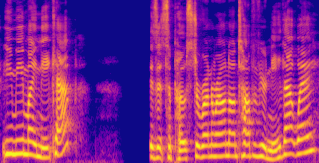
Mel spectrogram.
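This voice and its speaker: A woman's voice: on the high side, lively intonation, normal speed, a bit bright, pitched above the performer's own voice. A woman voicing a playful, affectionate wife in a story, light and teasing in manner. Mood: amused.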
